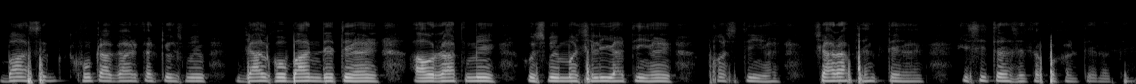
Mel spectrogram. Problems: none marked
